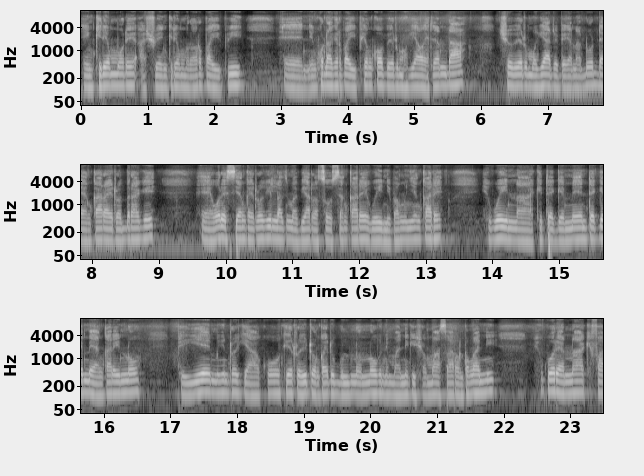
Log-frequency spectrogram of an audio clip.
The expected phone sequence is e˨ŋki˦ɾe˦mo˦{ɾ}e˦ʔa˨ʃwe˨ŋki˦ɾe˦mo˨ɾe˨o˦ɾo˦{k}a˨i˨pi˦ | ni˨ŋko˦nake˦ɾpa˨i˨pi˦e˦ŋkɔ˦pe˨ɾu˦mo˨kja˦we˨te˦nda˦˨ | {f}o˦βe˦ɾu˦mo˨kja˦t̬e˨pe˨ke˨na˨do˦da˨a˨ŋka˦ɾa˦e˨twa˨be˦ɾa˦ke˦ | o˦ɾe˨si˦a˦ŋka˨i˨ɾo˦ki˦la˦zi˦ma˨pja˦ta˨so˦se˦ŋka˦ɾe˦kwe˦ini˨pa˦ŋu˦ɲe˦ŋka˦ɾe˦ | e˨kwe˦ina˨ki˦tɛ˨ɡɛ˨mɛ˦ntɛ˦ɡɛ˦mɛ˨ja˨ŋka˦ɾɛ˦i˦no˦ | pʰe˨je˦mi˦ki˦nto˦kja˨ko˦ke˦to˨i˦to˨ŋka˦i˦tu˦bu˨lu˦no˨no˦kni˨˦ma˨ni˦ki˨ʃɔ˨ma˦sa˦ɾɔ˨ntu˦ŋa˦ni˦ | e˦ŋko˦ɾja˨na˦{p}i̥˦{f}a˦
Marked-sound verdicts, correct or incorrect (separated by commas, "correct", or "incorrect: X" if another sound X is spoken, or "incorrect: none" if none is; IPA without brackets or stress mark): correct, incorrect: p, incorrect: ʃ, incorrect: k, correct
